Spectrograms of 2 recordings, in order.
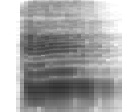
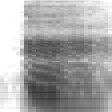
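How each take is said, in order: First: A as the short a of cat; short front vowel. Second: A as a long AH; long back vowel. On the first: Teacher isolating the two sounds, short front vowel. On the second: Teacher isolating the two sounds, long back vowel. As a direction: say a like the ah in arm, dropping low. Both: Shown as a demonstration. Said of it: "two different ways to pronounce this word".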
